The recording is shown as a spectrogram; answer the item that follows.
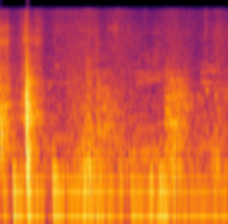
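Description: Black plastic seed-starting tray of wet peat pellets set down on a stone countertop: a sharp plastic clack about a quarter second in, then a few softer knocks as it is shifted into place.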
